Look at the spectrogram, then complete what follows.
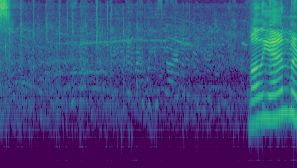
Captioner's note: cheering and Applause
